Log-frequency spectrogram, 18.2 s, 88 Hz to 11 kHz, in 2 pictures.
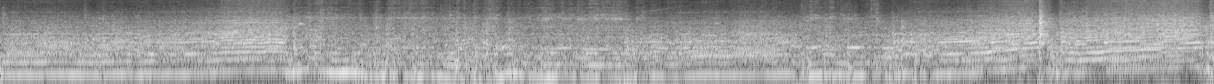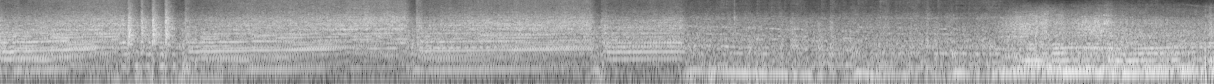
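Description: Lancia Delta Integrale EVO Proto's turbocharged 2.0-litre four-cylinder engine driven hard, heard from inside the cabin. The revs rise and fall again and again with quick sequential-gearbox shifts. Near the end the car is heard from trackside, louder.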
